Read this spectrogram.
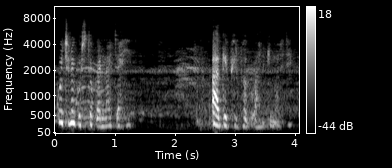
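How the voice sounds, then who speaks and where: A woman playing an anxious, weary poor village wife who speaks softly and fearfully, in 1950s film acting. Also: fairly high pitch, moderate pace, lightly acted. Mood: despairing. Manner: soft, fearful, despairing. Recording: dull old film soundtrack with clear hiss.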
